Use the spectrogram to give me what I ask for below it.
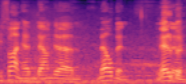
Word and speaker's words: Melbourne: Melbourne. The correct way I've been told how to pronounce it, not Melbourne, Melbourne.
